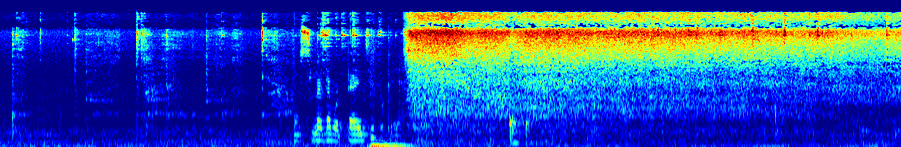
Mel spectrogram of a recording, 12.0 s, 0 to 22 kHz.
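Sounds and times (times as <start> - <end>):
oil sizzling: 5.4 - 12.0.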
